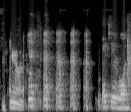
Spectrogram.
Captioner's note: laughing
